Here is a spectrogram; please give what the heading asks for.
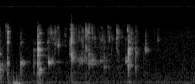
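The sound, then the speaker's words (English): Wine poured into a glass: a few short splashing drips and light glassy clinks, no voices. “May I have a little more wine? He pours her another glass.”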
